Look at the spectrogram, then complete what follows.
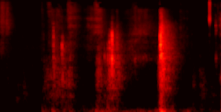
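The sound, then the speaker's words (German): A sheet of paper slides and rustles across a table from one corner to another in a few quick swishes, with a sharper scrape near the end; no one speaks. “Schaut, ich mache mal ein Beispiel. Ich habe ein Papier auf dem Tisch”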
